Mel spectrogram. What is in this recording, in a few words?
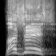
man down, russian soldier; enemy; XBOX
